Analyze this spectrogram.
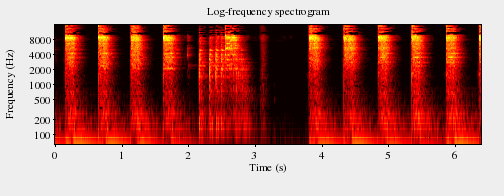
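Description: Hand hammer striking a cold steel cross blank on an anvil at about two ringing blows a second, beating bevels into its edges. A little after two seconds there is a quick flurry of lighter ringing hits, then a pause of under a second, and the steady blows resume.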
